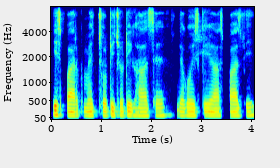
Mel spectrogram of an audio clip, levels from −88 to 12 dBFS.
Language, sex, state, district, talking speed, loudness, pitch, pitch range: Hindi, male, Uttar Pradesh, Budaun, 175 wpm, -23 LUFS, 105 Hz, 100-105 Hz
